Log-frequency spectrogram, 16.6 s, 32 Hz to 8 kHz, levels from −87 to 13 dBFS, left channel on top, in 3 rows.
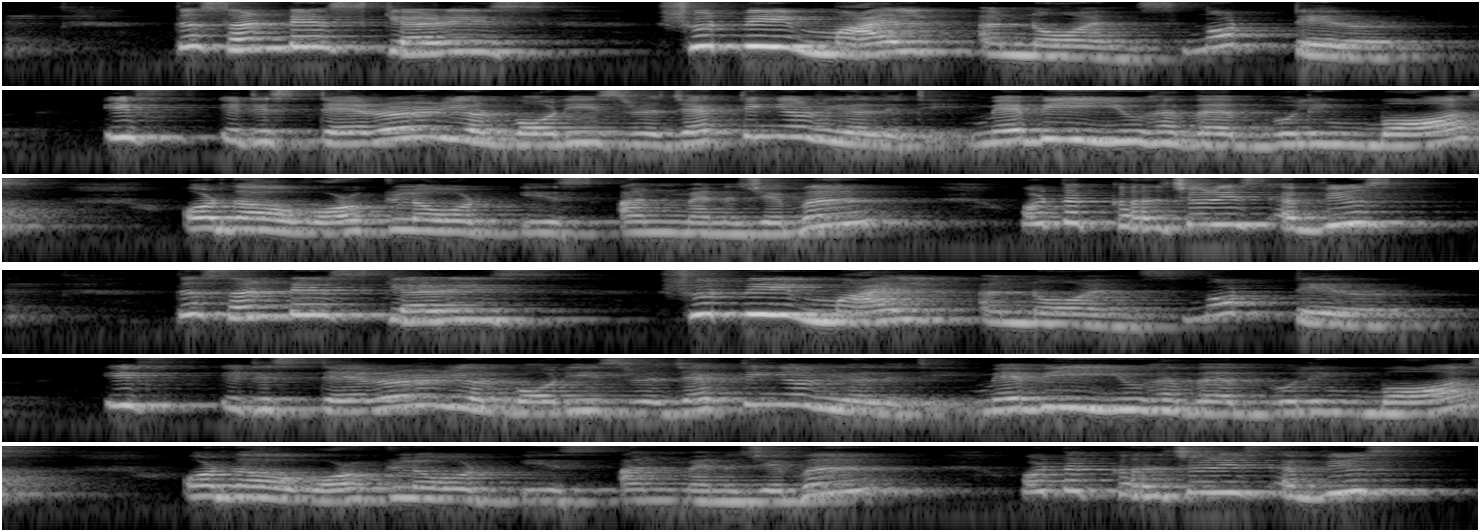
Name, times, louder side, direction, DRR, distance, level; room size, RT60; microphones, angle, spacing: voice 1, 0.7-2.0 2.5-5.3 5.9-11.1 11.8-14.4 14.9-16.3, left 2 dB, 85° left, 8 dB, 1.0 m, -21 dB
11.0 x 4.4 x 6.1 m, 0.72 s
head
